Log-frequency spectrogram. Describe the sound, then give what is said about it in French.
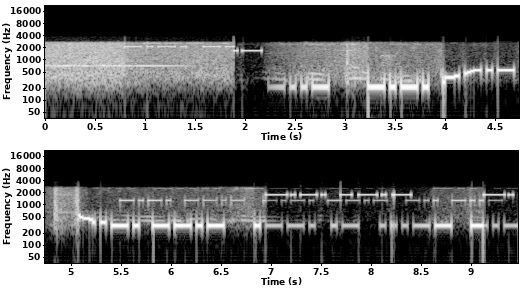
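Amateur radio telegraphy tones: steady on-off beeps that shift among several pitches, with a brief gliding tone midway and a loud static-like burst at the start, continuous throughout without voices. “si je voulais devenir radio amateur, il fallait maîtriser, enfin plus ou moins, la télégraphie. C'était une nécessité pour obtenir la licence.”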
